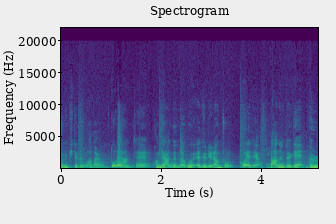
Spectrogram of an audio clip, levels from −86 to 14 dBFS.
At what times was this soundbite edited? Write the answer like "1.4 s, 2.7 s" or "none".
4.1 s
